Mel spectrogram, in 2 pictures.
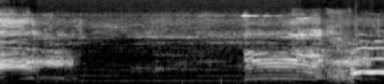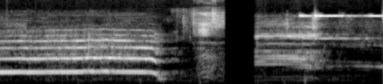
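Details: A village cow in Assam, India, with its calf taking milk. Short moos come first, then a long, steady, level moo of about two seconds, followed by further brief calls.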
